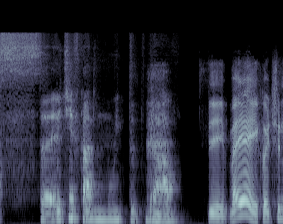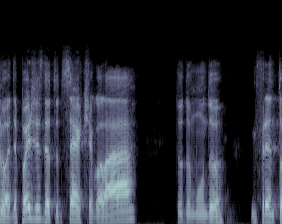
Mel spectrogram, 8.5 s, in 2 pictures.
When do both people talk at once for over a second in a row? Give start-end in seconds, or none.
none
